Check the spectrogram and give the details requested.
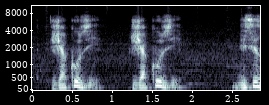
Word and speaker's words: jakuzi: For example, how you pronounce the word treasure? Treasure. Treasure. Right? So that sound, J sound, in Turkish is a letter. It's a consonant. JAKUZİ. JAKUZİ.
